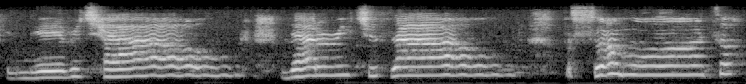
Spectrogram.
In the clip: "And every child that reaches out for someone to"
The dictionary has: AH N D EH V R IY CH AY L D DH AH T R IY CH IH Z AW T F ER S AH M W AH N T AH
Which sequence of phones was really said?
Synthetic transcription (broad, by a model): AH N EH V R IY CH AY L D DH AH T R IY CH IH Z AW T F ER S AH M W AH N T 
